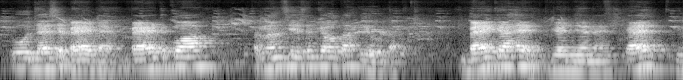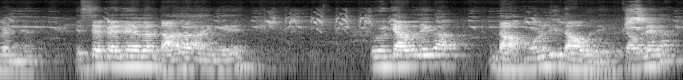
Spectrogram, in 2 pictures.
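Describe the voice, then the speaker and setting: A man's voice: a little high, muffled recording, slight background noise. A man teaching English pronunciation in an online class. He asks his students questions and answers them himself, in a repeating drill style. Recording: echoey room, mic at a distance.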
